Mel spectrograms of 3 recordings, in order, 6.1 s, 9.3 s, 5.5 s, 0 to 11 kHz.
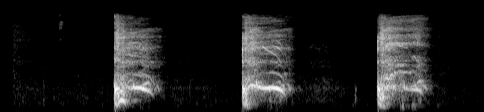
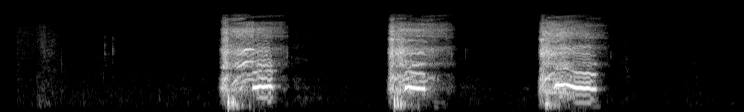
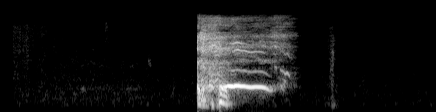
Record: three_cough_length: 6.1 s
three_cough_amplitude: 29999
three_cough_signal_mean_std_ratio: 0.42
exhalation_length: 9.3 s
exhalation_amplitude: 32207
exhalation_signal_mean_std_ratio: 0.4
cough_length: 5.5 s
cough_amplitude: 28549
cough_signal_mean_std_ratio: 0.36
survey_phase: beta (2021-08-13 to 2022-03-07)
age: 45-64
gender: Male
wearing_mask: 'No'
symptom_none: true
smoker_status: Never smoked
respiratory_condition_asthma: false
respiratory_condition_other: false
recruitment_source: REACT
submission_delay: 3 days
covid_test_result: Negative
covid_test_method: RT-qPCR
influenza_a_test_result: Negative
influenza_b_test_result: Negative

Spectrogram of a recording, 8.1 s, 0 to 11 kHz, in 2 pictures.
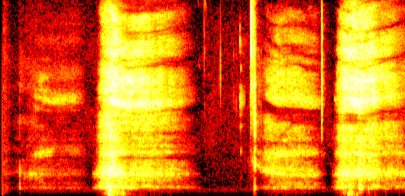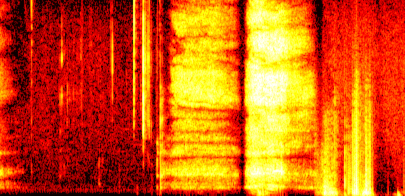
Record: exhalation_length: 8.1 s
exhalation_amplitude: 27722
exhalation_signal_mean_std_ratio: 0.35
survey_phase: alpha (2021-03-01 to 2021-08-12)
age: 18-44
gender: Male
wearing_mask: 'No'
symptom_cough_any: true
symptom_new_continuous_cough: true
symptom_shortness_of_breath: true
symptom_fatigue: true
symptom_fever_high_temperature: true
symptom_headache: true
symptom_change_to_sense_of_smell_or_taste: true
symptom_onset: 4 days
smoker_status: Current smoker (1 to 10 cigarettes per day)
respiratory_condition_asthma: false
respiratory_condition_other: false
recruitment_source: Test and Trace
submission_delay: 2 days
covid_test_result: Positive
covid_test_method: RT-qPCR
covid_ct_value: 18.7
covid_ct_gene: ORF1ab gene
covid_ct_mean: 19.2
covid_viral_load: 500000 copies/ml
covid_viral_load_category: Low viral load (10K-1M copies/ml)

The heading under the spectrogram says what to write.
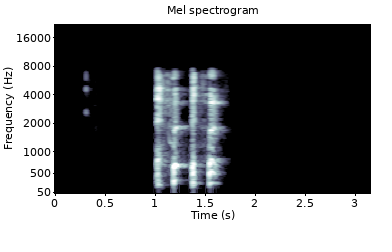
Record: cough_length: 3.2 s
cough_amplitude: 30123
cough_signal_mean_std_ratio: 0.25
survey_phase: alpha (2021-03-01 to 2021-08-12)
age: 65+
gender: Female
wearing_mask: 'No'
symptom_none: true
smoker_status: Never smoked
respiratory_condition_asthma: false
respiratory_condition_other: false
recruitment_source: REACT
submission_delay: 1 day
covid_test_result: Negative
covid_test_method: RT-qPCR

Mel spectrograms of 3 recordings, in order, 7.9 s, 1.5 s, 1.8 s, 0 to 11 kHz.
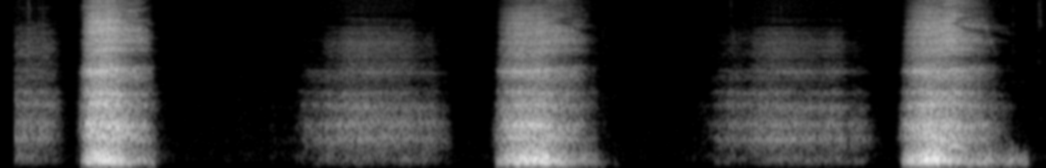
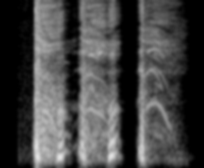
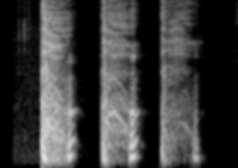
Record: exhalation_length: 7.9 s
exhalation_amplitude: 32056
exhalation_signal_mean_std_ratio: 0.32
cough_length: 1.5 s
cough_amplitude: 32768
cough_signal_mean_std_ratio: 0.41
three_cough_length: 1.8 s
three_cough_amplitude: 32768
three_cough_signal_mean_std_ratio: 0.36
survey_phase: beta (2021-08-13 to 2022-03-07)
age: 45-64
gender: Male
wearing_mask: 'No'
symptom_none: true
smoker_status: Ex-smoker
respiratory_condition_asthma: false
respiratory_condition_other: false
recruitment_source: REACT
submission_delay: 0 days
covid_test_result: Negative
covid_test_method: RT-qPCR
influenza_a_test_result: Negative
influenza_b_test_result: Negative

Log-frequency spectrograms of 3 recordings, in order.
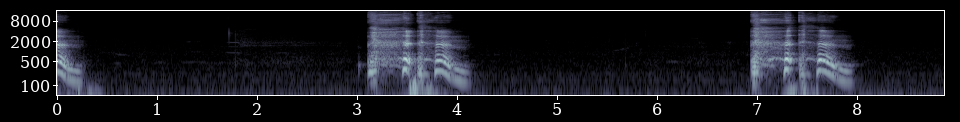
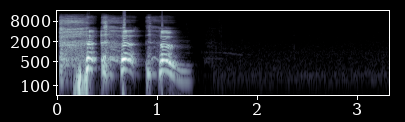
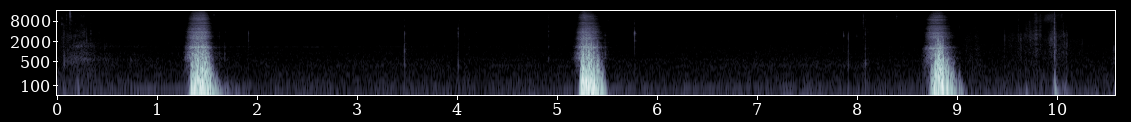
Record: three_cough_length: 8.9 s
three_cough_amplitude: 7863
three_cough_signal_mean_std_ratio: 0.32
cough_length: 3.3 s
cough_amplitude: 32768
cough_signal_mean_std_ratio: 0.31
exhalation_length: 10.6 s
exhalation_amplitude: 22764
exhalation_signal_mean_std_ratio: 0.19
survey_phase: alpha (2021-03-01 to 2021-08-12)
age: 18-44
gender: Female
wearing_mask: 'No'
symptom_none: true
symptom_fatigue: true
smoker_status: Current smoker (11 or more cigarettes per day)
respiratory_condition_asthma: false
respiratory_condition_other: false
recruitment_source: REACT
submission_delay: 1 day
covid_test_result: Negative
covid_test_method: RT-qPCR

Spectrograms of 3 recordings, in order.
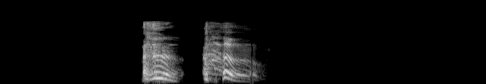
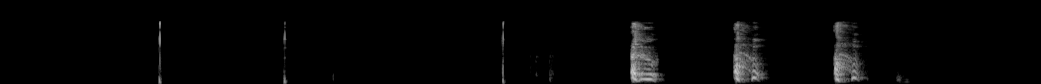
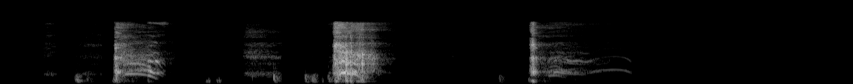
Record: cough_length: 4.9 s
cough_amplitude: 28199
cough_signal_mean_std_ratio: 0.28
three_cough_length: 10.4 s
three_cough_amplitude: 25493
three_cough_signal_mean_std_ratio: 0.18
exhalation_length: 8.5 s
exhalation_amplitude: 25923
exhalation_signal_mean_std_ratio: 0.24
survey_phase: alpha (2021-03-01 to 2021-08-12)
age: 65+
gender: Male
wearing_mask: 'No'
symptom_none: true
smoker_status: Ex-smoker
respiratory_condition_asthma: false
respiratory_condition_other: false
recruitment_source: REACT
submission_delay: 2 days
covid_test_result: Negative
covid_test_method: RT-qPCR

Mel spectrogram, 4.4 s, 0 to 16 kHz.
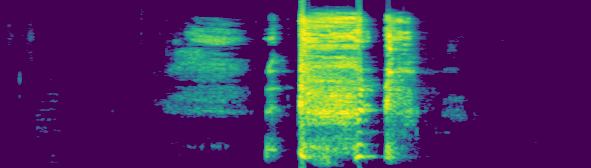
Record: cough_length: 4.4 s
cough_amplitude: 32768
cough_signal_mean_std_ratio: 0.32
survey_phase: beta (2021-08-13 to 2022-03-07)
age: 18-44
gender: Female
wearing_mask: 'No'
symptom_cough_any: true
symptom_runny_or_blocked_nose: true
symptom_fatigue: true
symptom_headache: true
symptom_onset: 3 days
smoker_status: Never smoked
respiratory_condition_asthma: false
respiratory_condition_other: false
recruitment_source: Test and Trace
submission_delay: 2 days
covid_test_result: Positive
covid_test_method: RT-qPCR
covid_ct_value: 28.0
covid_ct_gene: ORF1ab gene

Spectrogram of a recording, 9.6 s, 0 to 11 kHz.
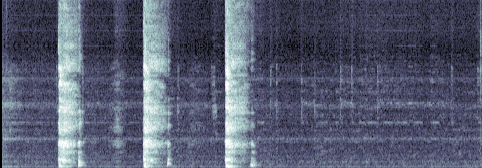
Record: three_cough_length: 9.6 s
three_cough_amplitude: 17617
three_cough_signal_mean_std_ratio: 0.26
survey_phase: beta (2021-08-13 to 2022-03-07)
age: 65+
gender: Female
wearing_mask: 'No'
symptom_shortness_of_breath: true
symptom_fatigue: true
smoker_status: Ex-smoker
respiratory_condition_asthma: true
respiratory_condition_other: false
recruitment_source: REACT
submission_delay: 2 days
covid_test_result: Negative
covid_test_method: RT-qPCR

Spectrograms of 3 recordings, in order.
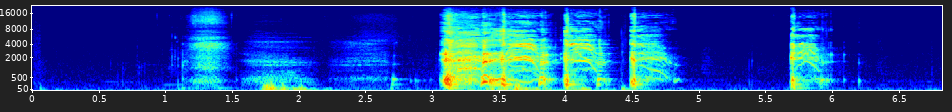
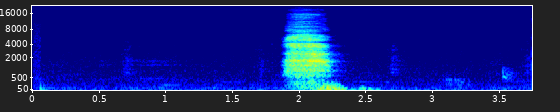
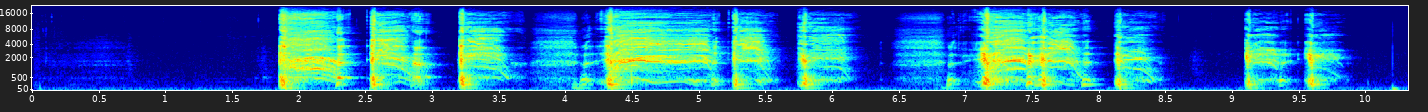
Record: cough_length: 6.8 s
cough_amplitude: 15423
cough_signal_mean_std_ratio: 0.33
exhalation_length: 3.8 s
exhalation_amplitude: 2260
exhalation_signal_mean_std_ratio: 0.28
three_cough_length: 10.3 s
three_cough_amplitude: 15077
three_cough_signal_mean_std_ratio: 0.48
survey_phase: beta (2021-08-13 to 2022-03-07)
age: 45-64
gender: Male
wearing_mask: 'No'
symptom_cough_any: true
symptom_shortness_of_breath: true
symptom_sore_throat: true
symptom_fatigue: true
symptom_fever_high_temperature: true
symptom_headache: true
symptom_change_to_sense_of_smell_or_taste: true
symptom_loss_of_taste: true
symptom_onset: 9 days
smoker_status: Ex-smoker
respiratory_condition_asthma: false
respiratory_condition_other: false
recruitment_source: Test and Trace
submission_delay: 1 day
covid_test_result: Positive
covid_test_method: LAMP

